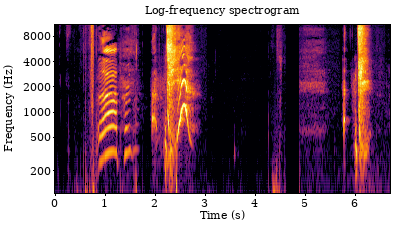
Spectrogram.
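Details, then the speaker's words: Person with seasonal allergies sneezing in winter, after allergy season: a rising voiced breath-in, then two forceful, hissing sneezes. "I was sneezing a lot more in the fall so that's why I was able to post so much a couple months ago but you know I'm trying as much possible to catch my sneezes on camera but you know allergy season"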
